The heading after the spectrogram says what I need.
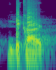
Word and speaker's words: Descartes: तो एक प्रोनाउंसिएशन उनका है रेने डिकार्ट, रेने डिकार्ट, तो ऐसे भी आप प्रोनाउंस कर सकते हो.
